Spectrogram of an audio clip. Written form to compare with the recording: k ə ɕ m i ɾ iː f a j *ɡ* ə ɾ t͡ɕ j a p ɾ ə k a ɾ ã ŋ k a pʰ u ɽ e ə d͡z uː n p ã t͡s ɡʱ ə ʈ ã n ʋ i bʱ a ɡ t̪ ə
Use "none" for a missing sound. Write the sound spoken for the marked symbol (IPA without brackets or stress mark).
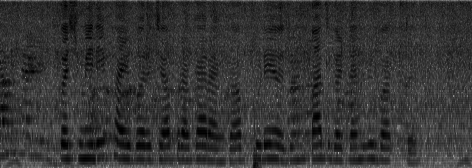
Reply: b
